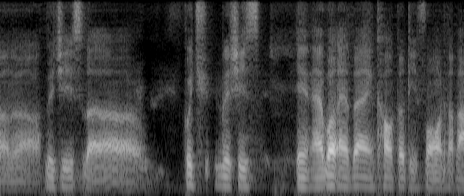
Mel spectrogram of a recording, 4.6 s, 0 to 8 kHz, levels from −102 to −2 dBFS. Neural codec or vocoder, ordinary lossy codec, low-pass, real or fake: codec, 16 kHz, 0.5 kbps, FunCodec, trained on Chinese and English, 25 frames a second; none; none; fake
